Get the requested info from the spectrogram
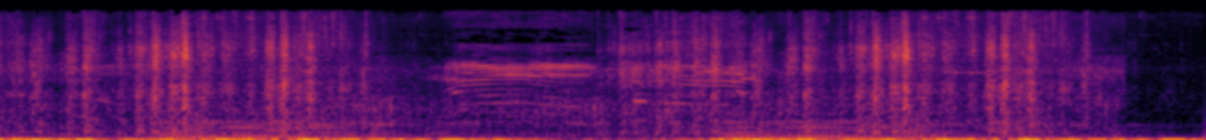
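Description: A man's wavering, anguished cry about two seconds in, over loud background music.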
